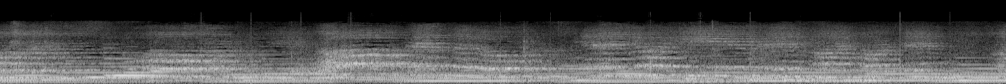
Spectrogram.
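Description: A children's choir singing in unison over a musical accompaniment with low, held notes underneath.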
